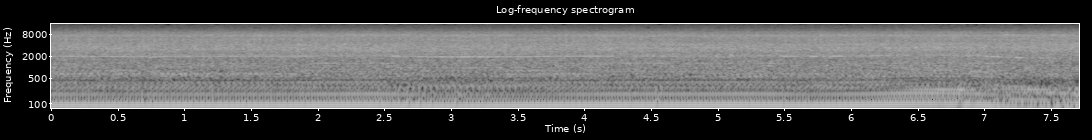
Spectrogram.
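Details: New VW Beetle 1679cc single-port flat-four, Scat C25 cam, dual Empi ITC carbs, first fire-up during 20-minute cam break-in: smooth steady fast-idle hum, even low beat, slight settle near end; timing spot on, no leaks, carbs need tuning; normal running.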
